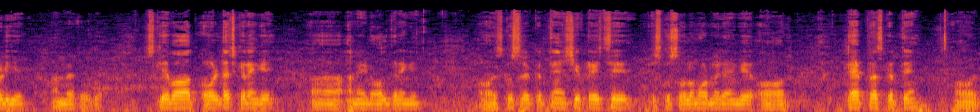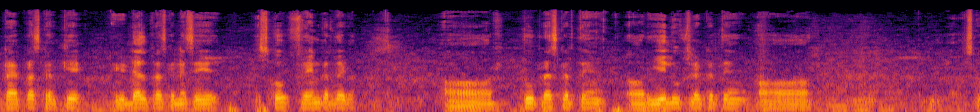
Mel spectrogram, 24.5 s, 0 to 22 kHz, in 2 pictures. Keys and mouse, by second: 0.3-1.4 middle drag, 1.4 Tab, 3.0 alt+h, 3.7-5.9 middle drag, 5.9 click, 6.3-7.6 middle drag, 7.6 shift+h, 8.3-11.0 middle drag, 11.0 Tab, 11.5-13.9 middle drag, 13.9 KP_Decimal, 15.0-18.0 middle drag, 20.4 alt+click, 20.8-23.9 middle drag.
